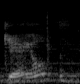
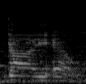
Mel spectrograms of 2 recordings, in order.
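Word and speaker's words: Gael: his name got in I'm sorry Gail Kyle girl it's pronounced guy l it means joyful that is why I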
